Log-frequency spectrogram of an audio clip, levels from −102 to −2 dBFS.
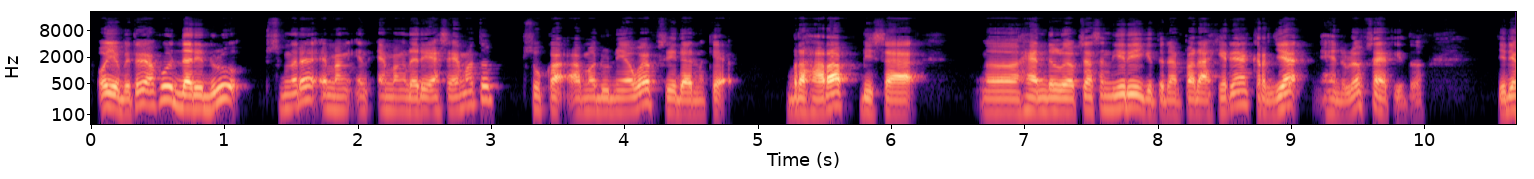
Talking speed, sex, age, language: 190 wpm, male, 20-39, Indonesian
